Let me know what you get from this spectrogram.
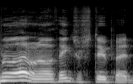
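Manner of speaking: mocking, gloomy, negative-sounding voice. Teasing the other speaker by imitating his gloomy answer: imitating the listener's negativity. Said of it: "And you're just like".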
